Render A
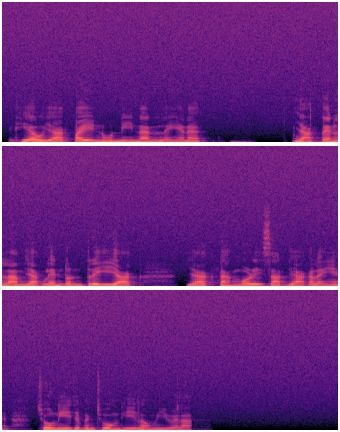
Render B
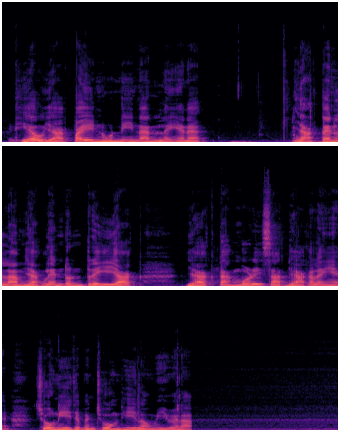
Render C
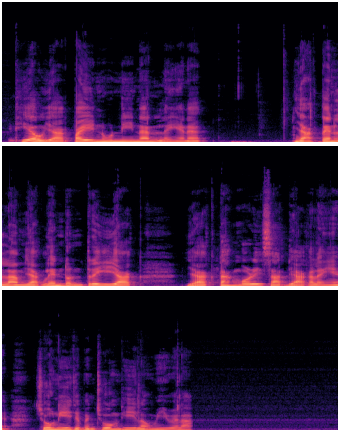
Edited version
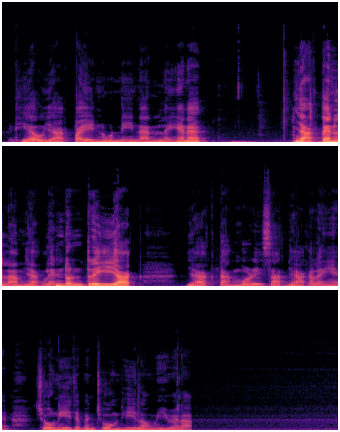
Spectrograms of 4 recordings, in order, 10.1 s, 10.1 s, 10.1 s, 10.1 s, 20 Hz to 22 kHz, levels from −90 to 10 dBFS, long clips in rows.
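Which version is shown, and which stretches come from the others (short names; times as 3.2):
B
1.76–3.37 from C
3.91–4.63 from C
not used: A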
